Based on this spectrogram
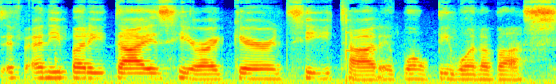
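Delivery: deep hushed voice, very low and quiet. A player's character addresses another character in a tabletop game, in a very low voice. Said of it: "I say in a very low voice".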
